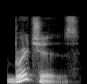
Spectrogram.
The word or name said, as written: britches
